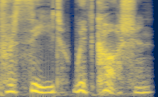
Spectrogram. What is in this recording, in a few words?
Voice encount fear; anaberu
